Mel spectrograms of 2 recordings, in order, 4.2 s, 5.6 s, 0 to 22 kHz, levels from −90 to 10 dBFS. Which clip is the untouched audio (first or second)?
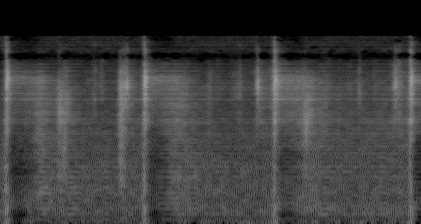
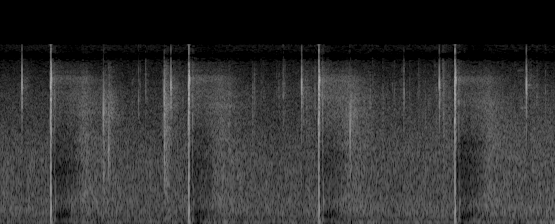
second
